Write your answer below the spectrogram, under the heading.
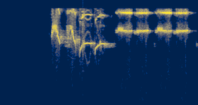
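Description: A Siberian rubythroat sings a loud, high, varied phrase: a rush of warbled notes, then a run of sharp, evenly spaced chips about four per second.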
